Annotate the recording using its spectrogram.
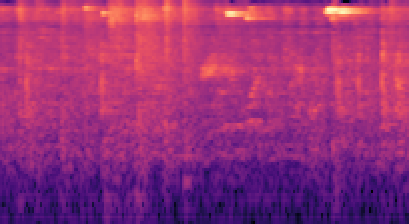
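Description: Boxing sparring in a ring: feet shuffling and squeaking on the canvas and scattered punches thudding, over background voices.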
